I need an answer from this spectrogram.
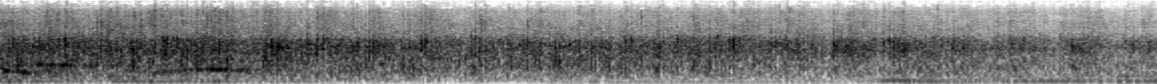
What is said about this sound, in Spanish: Vamos, dale una. Si tú sabes que Dios es bueno, dale un aplauso al Señor.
